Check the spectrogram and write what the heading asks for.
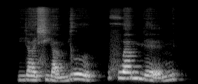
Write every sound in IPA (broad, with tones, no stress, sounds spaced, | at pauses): j ä˧˥ ɕ j ä̰˨˩ m j o˥˩ ʊ̯ | f w ä˥ m ɥ ɛ̰˨˩˦ n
